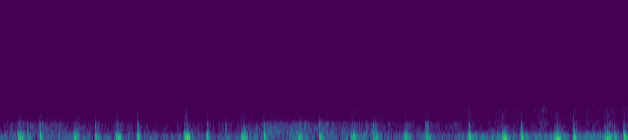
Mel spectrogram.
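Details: Real, unedited human heart sounds recorded at the bedside from multiple patients with normal cardiac physiology, looped continuously: normal heart sounds.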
